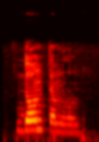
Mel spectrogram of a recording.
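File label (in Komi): "донтӧмлун", Komi, female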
